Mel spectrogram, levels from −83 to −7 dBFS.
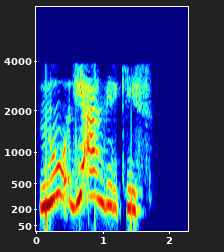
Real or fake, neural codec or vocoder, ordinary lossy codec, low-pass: real; none; AAC, 16 kbps; 7.2 kHz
